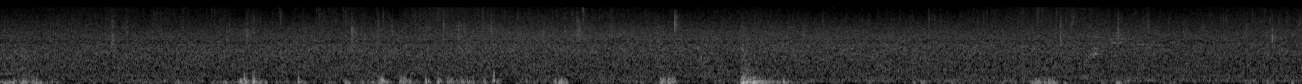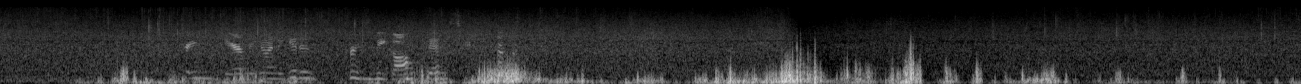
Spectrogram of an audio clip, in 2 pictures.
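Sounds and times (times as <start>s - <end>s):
heavy rain pouring: 0.0s - 26.0s
low thumps of gusting wind: 2.1s - 5.8s, 7.4s - 8.1s, 13.7s - 26.0s.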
